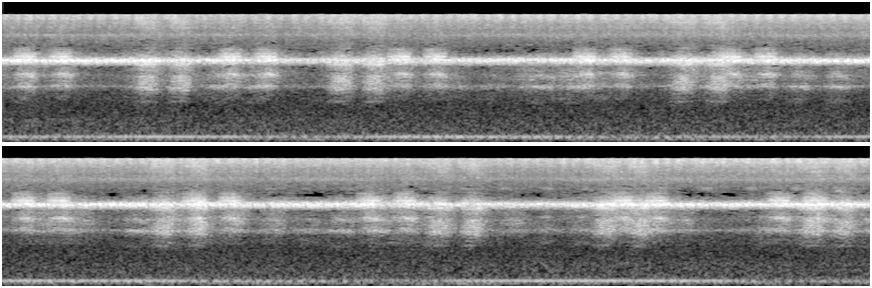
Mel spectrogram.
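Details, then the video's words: Common true katydids singing at night under a half moon in deciduous forest, Ozarks, Eastern U.S., after cicadas have stopped: harsh, raspy pulse bursts in short clustered groups, repeated about every second, over a steady high insect whine and low hum. "Half Moon and Common True Katydids"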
